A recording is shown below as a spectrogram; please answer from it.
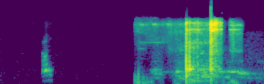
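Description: A steel tumbler is tapped three times with a steel spoon, each strike giving a bright, high-pitched metallic clink that fades quickly. Softer low rustling and faint background noise are heard between the taps.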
